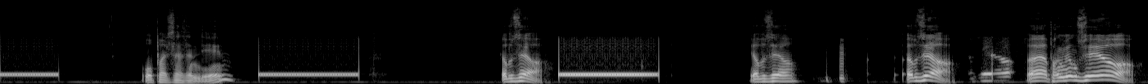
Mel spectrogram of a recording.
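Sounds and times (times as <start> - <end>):
telephone dial tone while a call is being placed: 0.0 - 0.6, 2.6 - 3.6, 5.6 - 6.6
speech: 1.4 - 2.4, 5.0 - 5.5, 7.5 - 11.4.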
